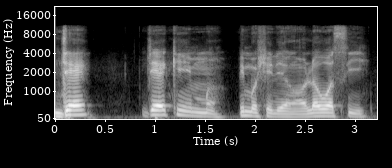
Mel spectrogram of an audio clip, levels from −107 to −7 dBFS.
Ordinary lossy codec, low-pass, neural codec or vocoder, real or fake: none; 10.8 kHz; none; real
